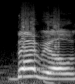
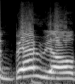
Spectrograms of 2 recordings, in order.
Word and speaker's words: burial: which pronunciation here now if you do say barrial then you will get this wrong because in the trending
